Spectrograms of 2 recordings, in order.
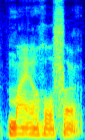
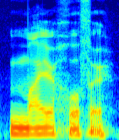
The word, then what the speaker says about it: Mayrhofer: Amica I would say mayor Hofer or mayor Hofer usually I say mayor Hofer cuz that's how you would pronounce it in English how do you say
